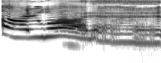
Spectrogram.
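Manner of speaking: put-on sobbing little kid's voice, bawling, "it" stretched out. Recalling a library visit as a boy sat at her feet: imitating Leo bawling. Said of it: "he's just sitting at my feet bawling".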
